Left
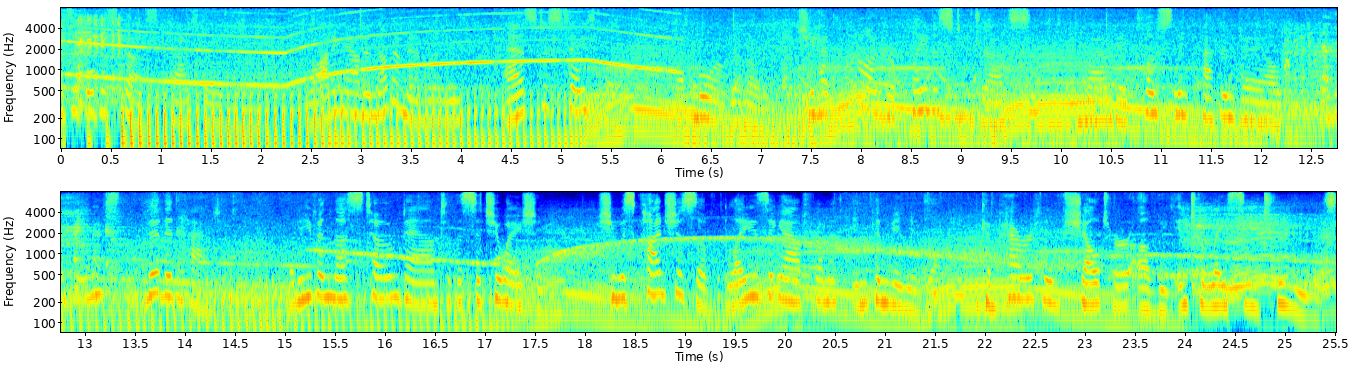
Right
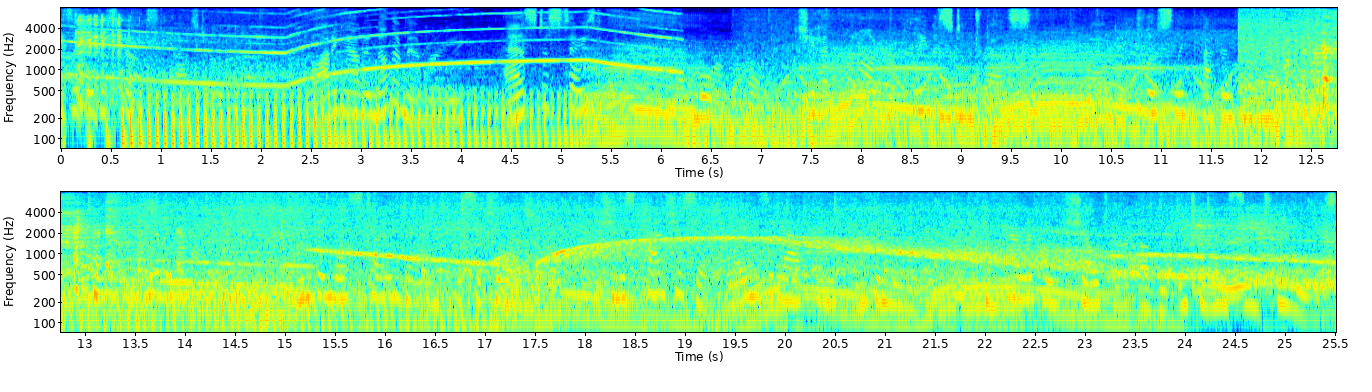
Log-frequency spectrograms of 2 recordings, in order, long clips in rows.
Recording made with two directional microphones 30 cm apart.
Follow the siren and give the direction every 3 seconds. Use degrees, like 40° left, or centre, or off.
40° left, 20° left, centre, 20° right, 30° right, 40° right, 50° right, 50° right, 50° right.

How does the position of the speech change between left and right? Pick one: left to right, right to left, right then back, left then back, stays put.
stays put.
